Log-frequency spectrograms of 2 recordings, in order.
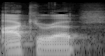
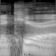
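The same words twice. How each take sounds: First: The name is pronounced the Japanese way. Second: The name is pronounced the American English way. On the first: "you did the J- Japanese pronunciation the first time" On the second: "You corrected yourself"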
